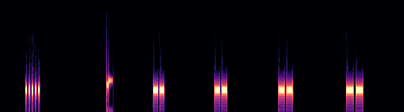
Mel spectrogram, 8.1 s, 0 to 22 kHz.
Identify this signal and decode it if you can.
Morse code, heard as a keyed tone, about 34 wpm, spaced as for 8 wpm, 690 Hz. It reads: 5 MMMM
